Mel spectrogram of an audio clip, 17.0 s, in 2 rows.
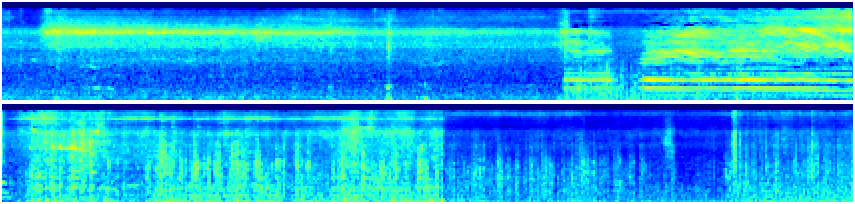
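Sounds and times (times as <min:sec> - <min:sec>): passing train coaches clattering: 0:00.0 - 0:17.0
train running noise: 0:00.0 - 0:17.0
train horn chord: 0:05.6 - 0:08.6.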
